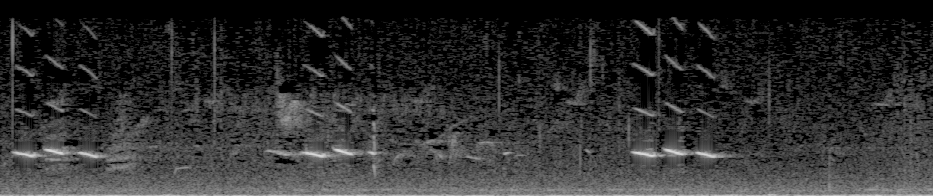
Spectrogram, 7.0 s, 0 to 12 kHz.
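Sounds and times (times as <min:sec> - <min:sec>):
low steady background hiss: 0:00.0 - 0:06.9
Grey-headed bullfinch calling with soft whistled notes: 0:00.1 - 0:03.4, 0:04.7 - 0:05.5.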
